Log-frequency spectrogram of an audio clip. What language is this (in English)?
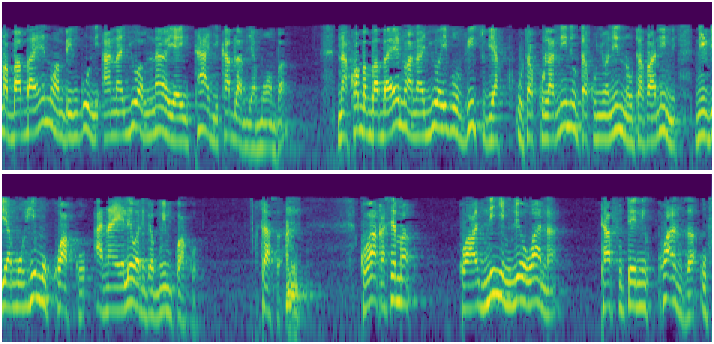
Swahili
